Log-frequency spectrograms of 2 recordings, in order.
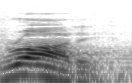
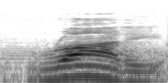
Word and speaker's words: Roddey: And I'd see, now my name's Roddy, not Rody, okay, not Rodney. My last name's Roddy, R-O-D-D-E-Y.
